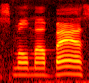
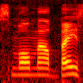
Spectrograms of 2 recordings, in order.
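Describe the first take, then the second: First: The word bass rhymes with mass. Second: The word bass rhymes with face. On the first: The speaker calls it right. "instead of smallmouth bass" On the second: The speaker calls it wrong. "I say smallmouth bass instead of"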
